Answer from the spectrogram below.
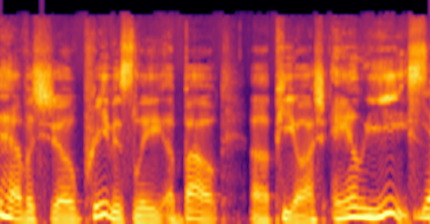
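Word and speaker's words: Pesach: You know, because cleaning products, they're having special offers and sections of kosher for Piash. Did I pronounce that right? – Yes, you're good. – Piash. P-E-S-A-C-H. Y'all pronounce it for me.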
